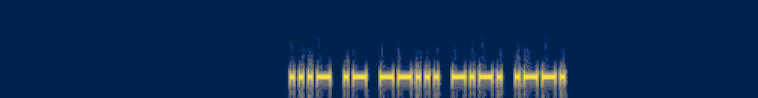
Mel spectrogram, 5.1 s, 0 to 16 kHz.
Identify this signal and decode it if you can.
Morse code, heard as a keyed tone, about 40 wpm, 700 Hz. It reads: VA7CP
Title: DXCC-100 Call Signs - 5 Characters - Repeated 3x - 40wpm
